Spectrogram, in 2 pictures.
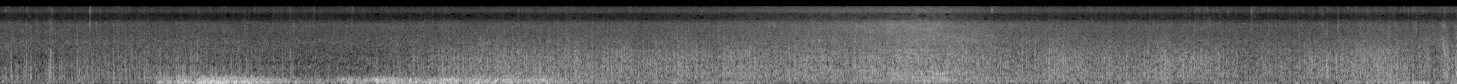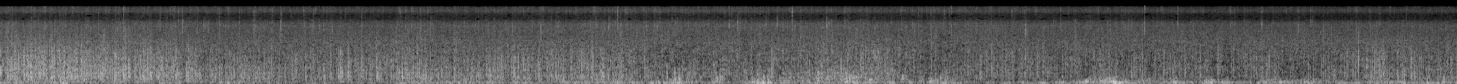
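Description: Heavy monsoon rain falling on an umbrella and the ground, a dense steady hiss, with low rumbles of thunder about two and four seconds in.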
